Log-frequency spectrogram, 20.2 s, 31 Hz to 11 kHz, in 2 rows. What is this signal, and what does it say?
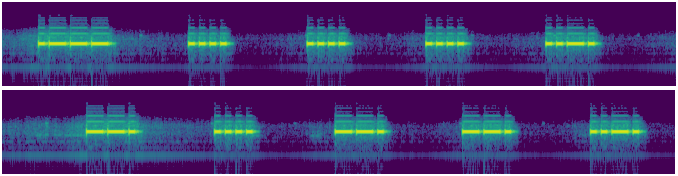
Morse code, heard as a keyed tone, about 15 wpm, spaced as for 6 wpm, 600 Hz. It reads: JHHHF GHGGF
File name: morse mp3 / 02 urok 1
